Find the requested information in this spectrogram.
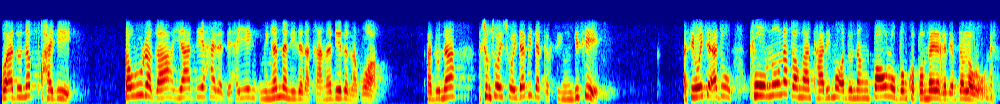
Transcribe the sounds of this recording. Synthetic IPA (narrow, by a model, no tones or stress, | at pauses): hojɐdunɐhajdi | tɐwɾuɾɐɡɐjadeɦajɾɐdeɦajeŋniŋɐnːɐnidɐnɐkʰanɐdedɐnɐkoa̰ | ɐdunɐsuŋsojsojdɐbidɐkɐk̚siŋbisi | ɐsiojseɐdupʰomnoknɐkawŋantʰaɾimoɐdunɐŋpawɾowbɐŋkʰopʰɐmlɐjɾɐɡɐdeɐmtɐlɐwɾɐ̰wnḛ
